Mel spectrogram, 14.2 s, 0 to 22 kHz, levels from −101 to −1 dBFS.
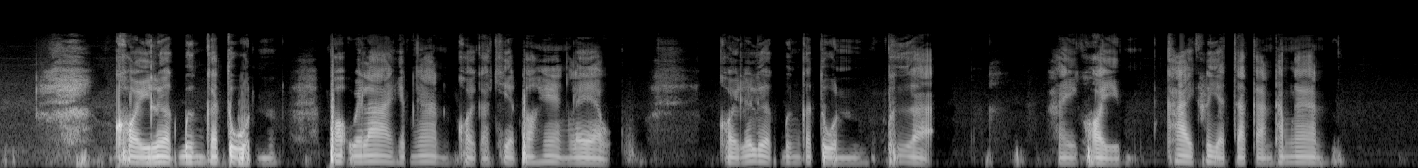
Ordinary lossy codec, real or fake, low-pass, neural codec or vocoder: none; real; none; none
